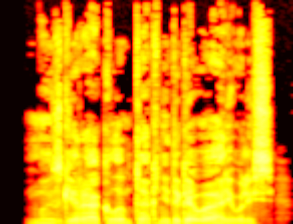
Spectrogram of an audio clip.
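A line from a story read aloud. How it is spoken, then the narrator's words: Gruff grumble after silence. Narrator (Russian): после долгого молчания буркнул солдат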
